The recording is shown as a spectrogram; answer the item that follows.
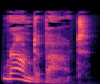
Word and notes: roundabout: British English

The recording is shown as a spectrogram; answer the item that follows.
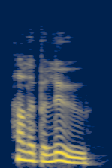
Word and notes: hullabaloo: British English

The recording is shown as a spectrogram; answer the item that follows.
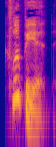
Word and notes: clupeid: British English

